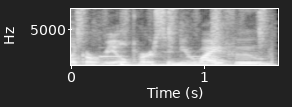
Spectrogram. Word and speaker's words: waifu: a wife who is it's just the Japanese pronunciation of the word wife so usually it's like your favorite usually anime character which isn't quite it's called a waifu you can use it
